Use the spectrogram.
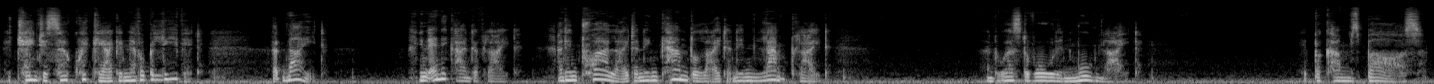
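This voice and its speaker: An actress playing a secretive, obsessive confined wife sliding into madness in a gothic audio drama monologue, halting and often slipping into breathy whispers. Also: female voice, sits low, a little hiss or hum. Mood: obsessed, haunted.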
